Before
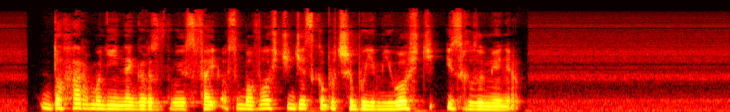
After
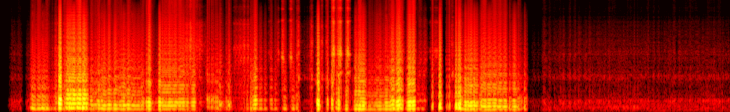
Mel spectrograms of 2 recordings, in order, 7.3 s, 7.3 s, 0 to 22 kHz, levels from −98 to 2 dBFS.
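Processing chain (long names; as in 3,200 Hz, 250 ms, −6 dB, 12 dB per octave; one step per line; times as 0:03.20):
each half-wave held at its own peak
high-pass filter 120 Hz
high-shelf EQ 11,000 Hz +6.5 dB
transient designer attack +9 dB, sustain −9 dB
granular cloud, grains 20 per second
sample-rate reduction 13,000 Hz
granular cloud
level −10 dB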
